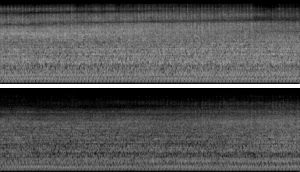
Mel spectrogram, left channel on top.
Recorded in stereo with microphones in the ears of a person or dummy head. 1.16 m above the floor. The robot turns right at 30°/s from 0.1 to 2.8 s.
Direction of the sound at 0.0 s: 60° left.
